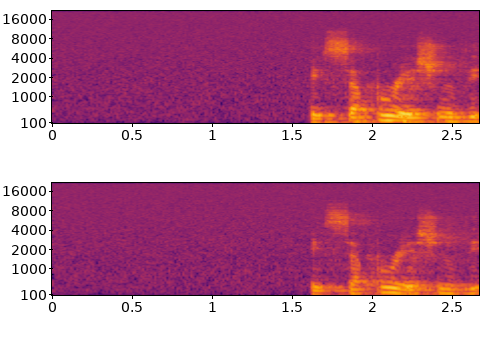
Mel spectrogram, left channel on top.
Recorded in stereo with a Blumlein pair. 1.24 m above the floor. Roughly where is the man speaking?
Ahead left.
